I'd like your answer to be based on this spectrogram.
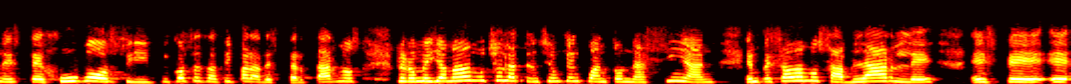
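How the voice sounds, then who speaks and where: Woman pastor, middle-aged, high voice, conversational sermon, slightly muffled recording. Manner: conversational, asks the congregation questions.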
